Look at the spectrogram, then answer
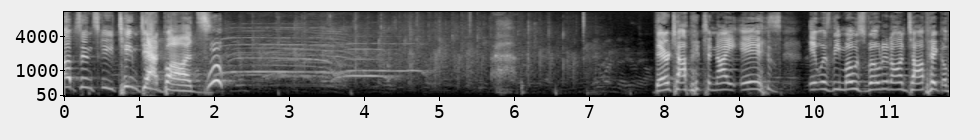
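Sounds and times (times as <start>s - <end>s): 
speech: 0.1s - 2.3s, 7.9s - 11.7s
audience cheering: 1.9s - 6.8s
audience applause: 2.2s - 7.3s.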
